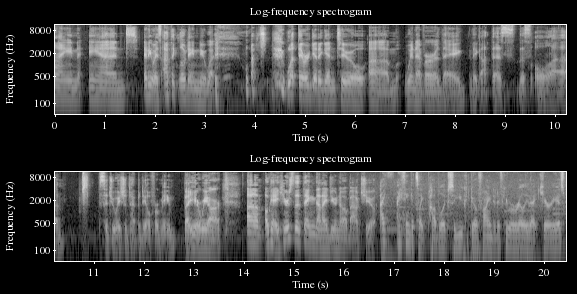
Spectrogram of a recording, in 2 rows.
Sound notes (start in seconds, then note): 3.2 laughs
